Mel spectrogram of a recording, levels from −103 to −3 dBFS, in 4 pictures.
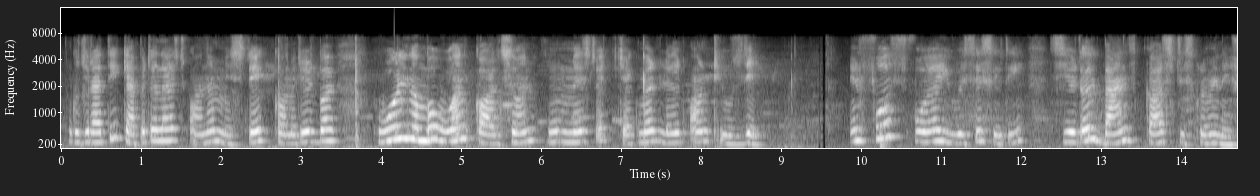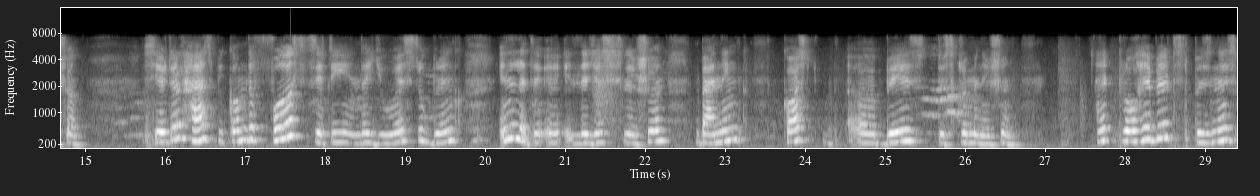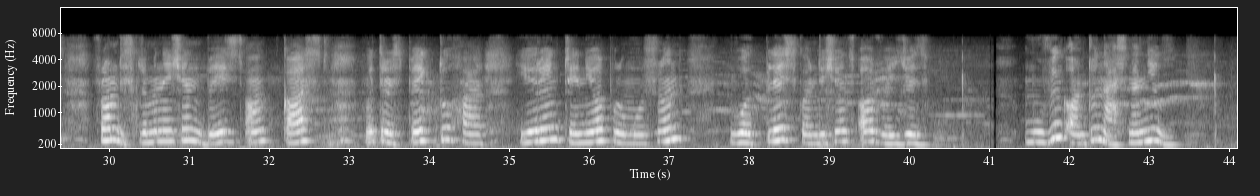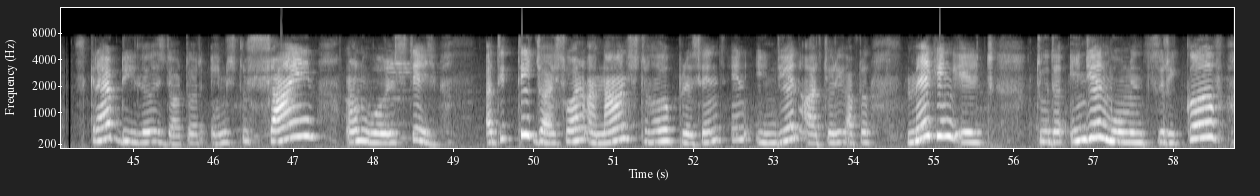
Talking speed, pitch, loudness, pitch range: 95 wpm, 260 Hz, -18 LUFS, 240-290 Hz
